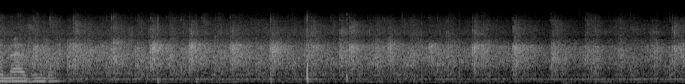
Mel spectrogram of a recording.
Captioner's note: applause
